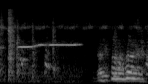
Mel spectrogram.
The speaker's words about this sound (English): Look. This is my bird.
